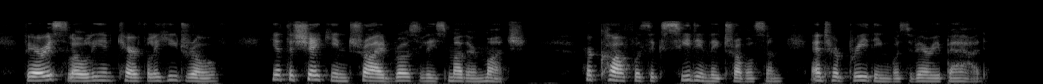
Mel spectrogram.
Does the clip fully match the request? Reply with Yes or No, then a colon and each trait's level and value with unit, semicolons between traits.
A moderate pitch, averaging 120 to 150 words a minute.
Yes: medium, 165 Hz; average, 140 wpm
